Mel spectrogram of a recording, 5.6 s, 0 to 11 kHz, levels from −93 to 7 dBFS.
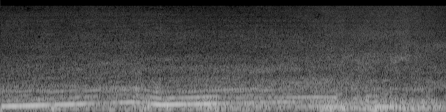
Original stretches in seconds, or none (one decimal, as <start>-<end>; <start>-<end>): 0.0-4.2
